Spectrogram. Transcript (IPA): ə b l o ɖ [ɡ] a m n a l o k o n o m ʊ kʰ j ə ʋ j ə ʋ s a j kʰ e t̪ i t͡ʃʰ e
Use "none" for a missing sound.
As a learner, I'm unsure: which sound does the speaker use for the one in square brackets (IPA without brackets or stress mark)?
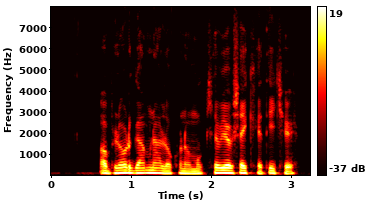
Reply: ɡ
